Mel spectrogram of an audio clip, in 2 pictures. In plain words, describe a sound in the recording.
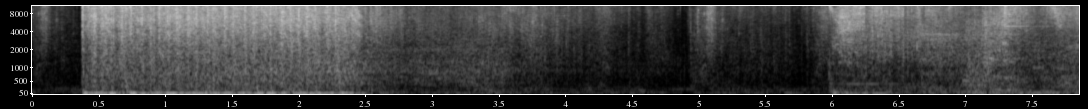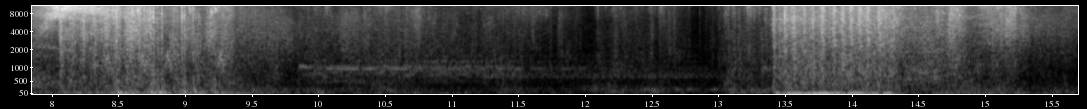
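A large winged creature shrieks and flaps its wings.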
